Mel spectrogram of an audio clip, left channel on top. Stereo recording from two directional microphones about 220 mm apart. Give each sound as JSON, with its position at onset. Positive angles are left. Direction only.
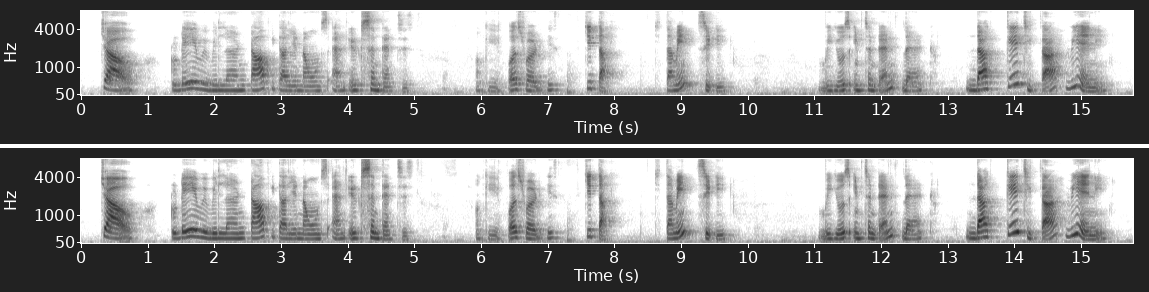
{"t": 0.3, "sound": "speech", "side_deg": -50}
{"t": 11.1, "sound": "speech", "side_deg": -40}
